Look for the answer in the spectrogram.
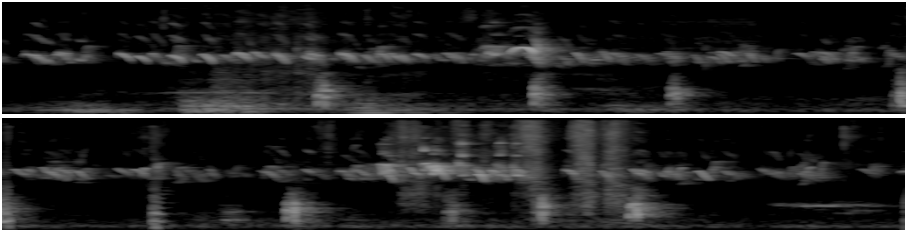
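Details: Tiny chicks keep up a dense, high peeping chorus for several seconds, punctuated by frequent sharp pecking or tapping clicks.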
